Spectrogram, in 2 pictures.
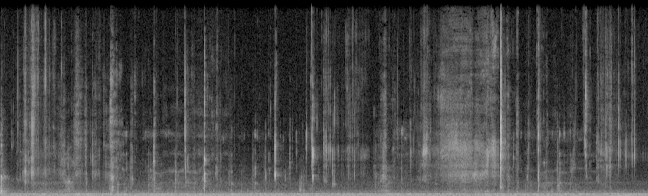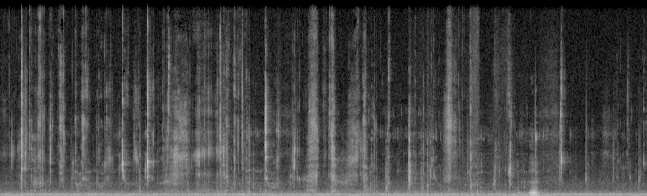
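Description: Close-miked chewing and biting of fried chicken, teeth tearing meat and breading off the bone, with many small wet clicks and crunches.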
